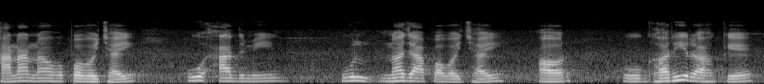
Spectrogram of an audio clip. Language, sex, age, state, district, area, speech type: Maithili, male, 45-60, Bihar, Sitamarhi, rural, spontaneous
